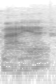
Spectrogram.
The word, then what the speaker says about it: Naya: Let me stop doing that. It's Naya. It's pronounced Naya.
